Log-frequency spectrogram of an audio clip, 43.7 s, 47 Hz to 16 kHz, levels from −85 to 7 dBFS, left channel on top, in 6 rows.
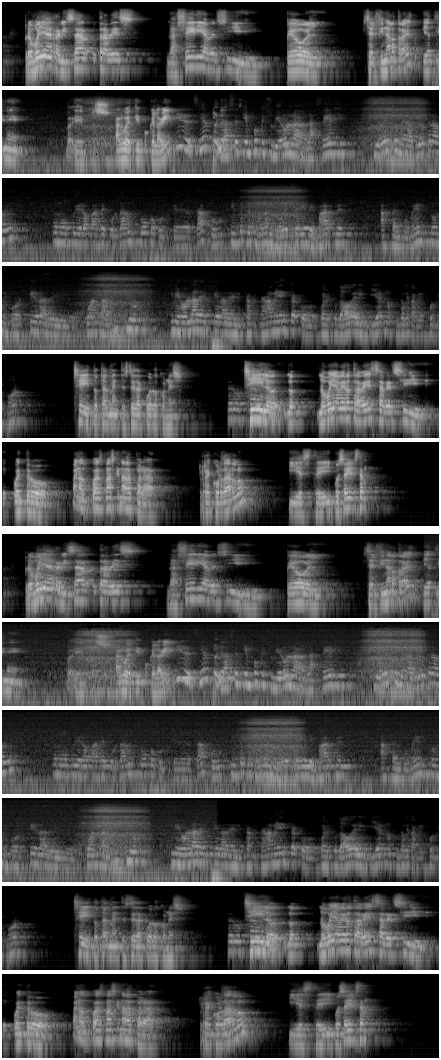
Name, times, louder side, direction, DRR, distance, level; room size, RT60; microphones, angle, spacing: voice 1, 0.4-2.2 2.8-4.3 4.8-5.4 6.0-7.6 8.4-10.1 10.9-11.0 30.3-32.1 33.2-34.0 34.4-36.3 36.6-37.2 37.6-39.0 39.7-40.5 41.2-42.5, left 7 dB, 75° left, 12 dB, 0.6 m, -23 dB
sound 1, 7.0-25.5, right 5 dB, 90° right, 0.7 m, -44 dB
voice 2, 10.2-13.0 13.5-14.8 15.4-20.3 20.9-24.2 24.7-29.4 32.9-33.7, equal, 10° left, 5 dB, 0.8 m, -37 dB
11.5 x 6.6 x 2.2 m, 0.84 s
head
